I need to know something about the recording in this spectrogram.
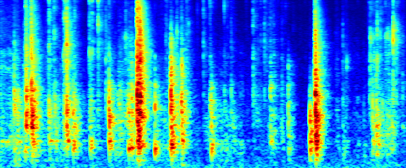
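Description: Clear plastic packaging crinkling and crackling in irregular handfuls as it is worked open by hand, with a couple of sharper crackles.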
